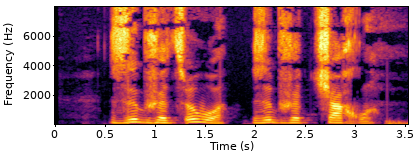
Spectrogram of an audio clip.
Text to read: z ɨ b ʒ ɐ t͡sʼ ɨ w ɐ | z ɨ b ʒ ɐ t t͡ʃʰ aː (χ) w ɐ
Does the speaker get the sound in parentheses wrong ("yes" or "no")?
no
